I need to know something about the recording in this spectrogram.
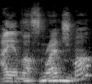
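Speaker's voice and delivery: poor, fake put-on French accent. Mocking a man who wants games more cinematic, in a put-on French accent. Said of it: "I am the best at impressions".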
